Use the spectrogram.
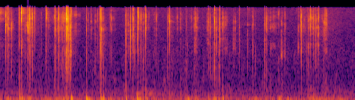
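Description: Long pink acrylic press-on nails with charms on both hands, small and solid, tap and click against each other in front of a microphone. The result is a quick, irregular run of sharp, dry, bright clicks that stop instantly, with a faint scratchy texture between the louder taps.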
